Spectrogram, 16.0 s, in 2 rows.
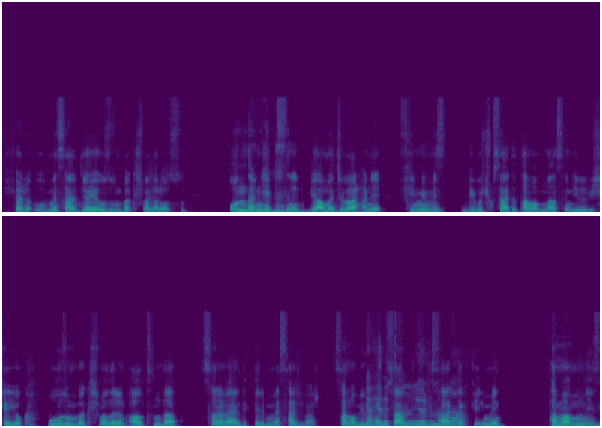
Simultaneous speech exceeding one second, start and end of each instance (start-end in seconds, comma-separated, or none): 12.8-14.2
